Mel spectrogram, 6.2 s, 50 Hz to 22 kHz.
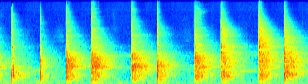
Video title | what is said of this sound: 350 part 3 Drum assembly | you can hear that it's down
